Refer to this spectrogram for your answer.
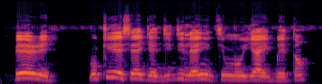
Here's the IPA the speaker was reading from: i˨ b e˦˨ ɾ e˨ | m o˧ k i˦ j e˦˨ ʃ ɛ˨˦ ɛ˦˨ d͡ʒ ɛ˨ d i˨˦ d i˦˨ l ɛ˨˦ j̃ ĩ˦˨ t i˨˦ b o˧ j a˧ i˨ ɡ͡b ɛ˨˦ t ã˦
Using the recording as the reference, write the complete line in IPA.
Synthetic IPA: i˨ b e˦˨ ɾ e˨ | m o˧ k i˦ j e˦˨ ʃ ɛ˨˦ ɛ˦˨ d͡ʒ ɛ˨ d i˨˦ d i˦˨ l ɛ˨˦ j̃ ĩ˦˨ t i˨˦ m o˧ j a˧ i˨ ɡ͡b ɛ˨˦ t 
